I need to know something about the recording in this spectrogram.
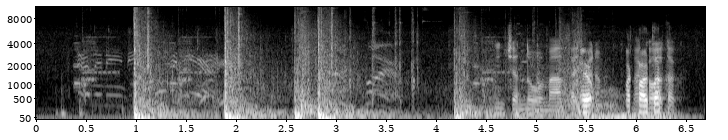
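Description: A gun fires in sharp bursts of shots.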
